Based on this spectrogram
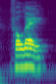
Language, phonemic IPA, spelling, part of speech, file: Dutch, /vɑˈlɛɪ/, vallei, noun, Nl-vallei.ogg
- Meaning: valley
